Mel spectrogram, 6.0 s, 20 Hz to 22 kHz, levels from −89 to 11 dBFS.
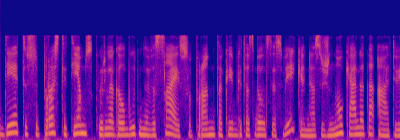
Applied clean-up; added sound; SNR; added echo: neural diffusion model UNIVERSE++.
